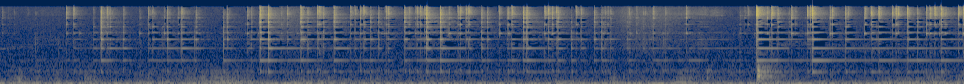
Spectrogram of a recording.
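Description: Long nails tap rapidly on the sides of an empty, hollow, clear round glass bowl on a short foot. The taps make a steady stream of quick, bright glassy clinks with short, tonal rings, over a soft low rumble. A louder, sharper clink stands out near the end.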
